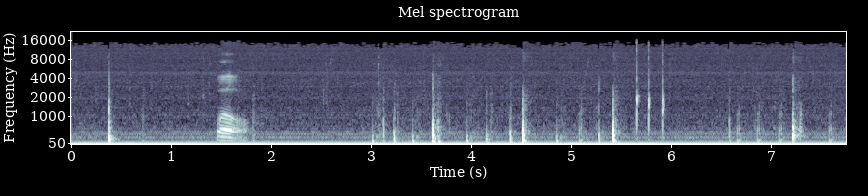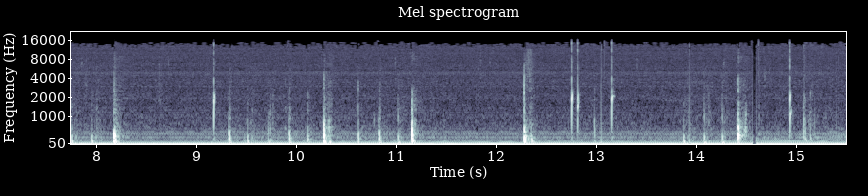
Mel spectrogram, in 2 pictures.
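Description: A pickaxe chips at stone with sharp, repeated knocks.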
